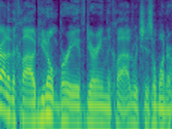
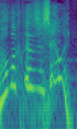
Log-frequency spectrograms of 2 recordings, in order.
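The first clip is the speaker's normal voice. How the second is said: high, softened woozy musing; dazed thoughts; 3 dB quieter than usual. Acted. Game master voices poisoned Titus's thoughts, high and dazed. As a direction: think aloud in a daze. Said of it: "you think to yourself".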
